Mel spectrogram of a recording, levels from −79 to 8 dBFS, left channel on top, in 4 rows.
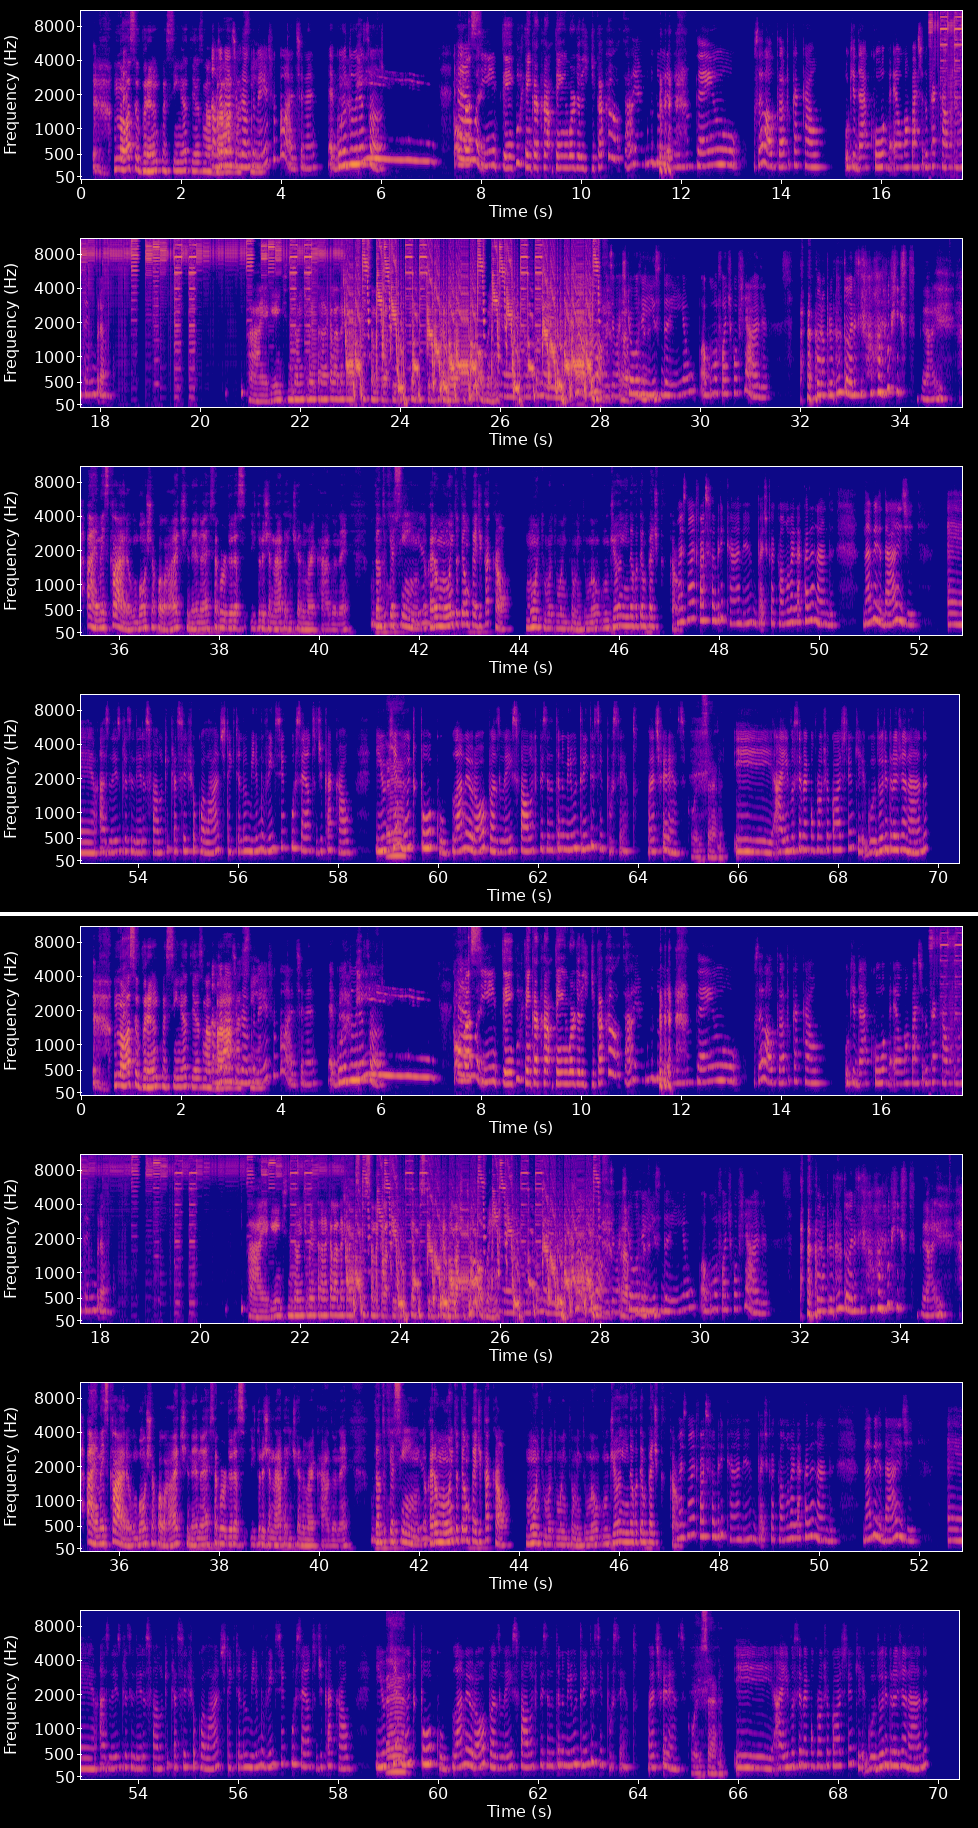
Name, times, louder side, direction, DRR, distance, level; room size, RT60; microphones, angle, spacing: voice 1, 0.2-3.6 5.5-7.2 7.4-11.1 11.6-12.1 20.9-26.0 27.2-27.3 27.8-29.0 32.1-32.4 32.7-32.8 34.4-40.8 41.1-43.8 44.1-46.8 47.0-47.2 58.9-59.4 65.1-65.7, right 2 dB, 25° right, 0.7 m, -28 dB
voice 2, 2.6-6.1 7.2-8.1 8.7-8.9 11.0-13.2 13.4-14.9 15.3-18.3 26.0-31.4 31.6-31.8 32.3-34.3 34.7-35.1 41.0-42.3 47.1-52.0 52.6-69.8, left 3 dB, 20° left, 0.4 m, -31 dB
sound 1, 16.9-28.0, left 6 dB, 80° left, 0.7 m, -24 dB
2.8 x 2.5 x 2.3 m
head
